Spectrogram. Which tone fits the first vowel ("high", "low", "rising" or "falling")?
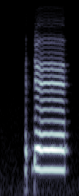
high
